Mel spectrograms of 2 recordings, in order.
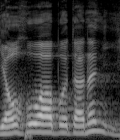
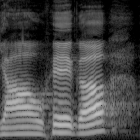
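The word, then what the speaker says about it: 야훼: 주세요 거기 보시면 이 야회 여호와라고 하는 이름은 사실 여호와다는 야외가 더 발음에 맞는 발음입니다 그런데이 하나님의 이름 야외를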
